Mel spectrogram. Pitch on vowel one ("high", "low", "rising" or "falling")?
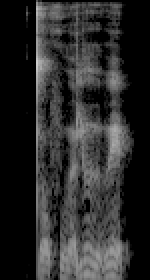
low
